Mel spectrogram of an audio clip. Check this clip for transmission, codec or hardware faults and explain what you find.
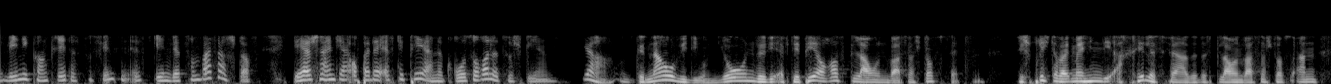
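Two faults are present: a low-rate speech codec shapes the whole clip, and one brief dropout is concealed.

The G.723.1 codec runs throughout, and the damage is heavy. This old telephony coder sends 30 ms frames at a very low rate. The sound fits its 6.3 kbit/s mode. It passes nothing above 4 kHz, so the speech is muffled. Its voice model updates slowly. Fast changes smear as a result. Consonants blur, and the voice sounds hoarse and rough.

VoIP packet loss concealed by the speech codec occurs from 3.44 to 3.53 s, just before "auch bei der". About 30 ms of audio went missing, which points to a single lost frame. The decoder filled the gap by repeating its last pitch and filter while lowering the level. That gives a short buzzy or noisy, faded stretch. Each frame builds on the one before it. The voice therefore stays weak or distorted past the gap, until about 3.53 s.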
